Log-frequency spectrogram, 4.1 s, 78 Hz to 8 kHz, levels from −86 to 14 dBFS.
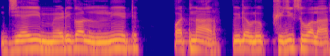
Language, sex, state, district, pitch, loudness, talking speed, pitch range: Bengali, male, West Bengal, Malda, 135 Hz, -14 LUFS, 115 wpm, 130-145 Hz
